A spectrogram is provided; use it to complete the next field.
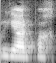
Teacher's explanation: Sözün sonu q hərfi ilə yazılır. Söz müstəqil işlənir. Bu zaman x kimi tələffüz olunur.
